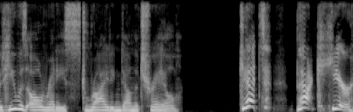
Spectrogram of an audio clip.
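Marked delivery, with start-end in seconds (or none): 3.0-4.4 furious, high-pitched, angry shout. Narrator reading a story, a woman shouting after a man striding away. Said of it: "she shouted".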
